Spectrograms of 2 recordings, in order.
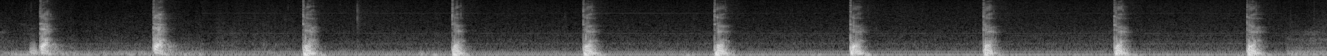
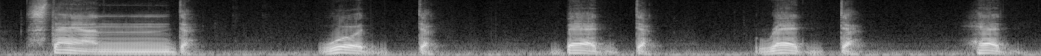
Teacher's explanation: Voiced tongue front palatal stop consonant. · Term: D drum beat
